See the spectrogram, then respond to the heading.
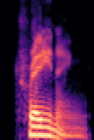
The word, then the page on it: training: American English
